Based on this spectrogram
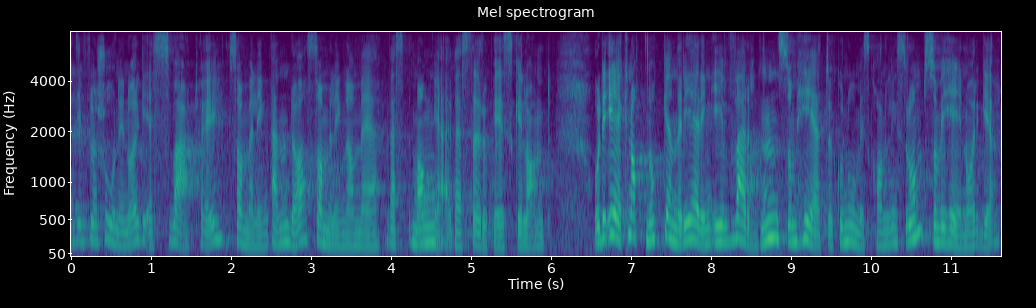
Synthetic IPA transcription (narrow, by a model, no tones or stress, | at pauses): t̪ɪnflɑʂuːnɪnɔɾɡəɛsʋæːʈhœʏsɑmːənlɪŋɛnd̪ɑsɑmːənlɪŋnɑmɛʋɛst̪mɑŋːə̰ʋɛst̪œʉɾʊpʰeːɪskəlɑ̰nd̪ | ʔɔd̪ɛʔɛɾkʰnɑpt̪nɔkːəɛnɾɛjeːɾɪŋɪʋæɾd̪n̩sɔmɦeːɛt̪œkʊnuːmɪskhɑnd̪lɪŋsɾʊmsɔmʋɪɦɑɾɪnɔɾɡə̰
